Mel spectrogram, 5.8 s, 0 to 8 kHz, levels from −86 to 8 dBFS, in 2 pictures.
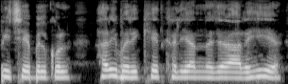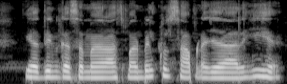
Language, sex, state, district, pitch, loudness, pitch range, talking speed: Hindi, male, Uttar Pradesh, Lucknow, 165 Hz, -14 LUFS, 160-175 Hz, 230 wpm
